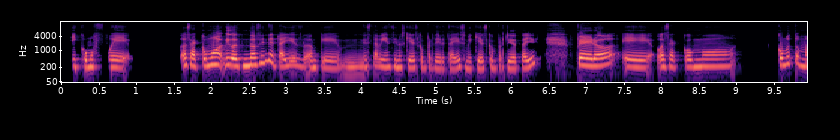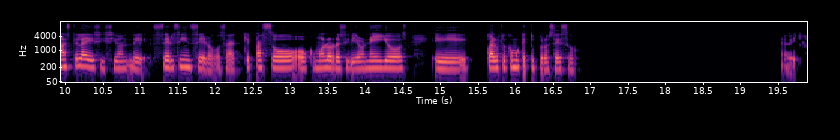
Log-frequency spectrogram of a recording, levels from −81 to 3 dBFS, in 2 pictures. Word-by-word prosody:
¿Y 215 - -4
cómo 205 +1 +1
fue? 205 - -3 0.6
O 235 - +4
sea, 230 -2 +5
¿cómo? 255 +3 +8
Digo, 245 -2 +9
no 245 +2 +6
sin 305 +6 0
detalles, 120 - +1
aunque, 185 - -3
mm, 105 0 -7
está 205 - -3
bien 210 0 -2
si 205 - -3
no 200 - -2
quieres 195 -1 -2
compartir 185 -1 -6
detalles, 170 +5 -4
si - - -8
me 170 - -7
quieres 175 0 -3
compartir 180 -2 -3
detalles, 185 - 0 0.5
pero, 235 0 +7
eh, 200 -2 +1
o 210 - +3
sea, 205 -1 -4
¿cómo 215 +2 -1 0.5
cómo 265 +4 +3
tomaste 215 0 -2
la 225 - +4
decisión 185 -2 -5
de 170 -2 -6
ser 195 -1 -3
sincero? 200 -7 -5
O - - -14
sea, 80 -1 -9
¿qué - - -9
pasó 195 -1 -1
o 185 -1 0
cómo 185 +1 -4
lo 190 0 +3
recibieron 175 0 -4
ellos? 185 0 -1 0.3
Eh, 165 -2 -3 0.2
¿cuál 185 0 +5
fue 190 -1 -7
como 200 +1 -2
que - - -5
tu 200 - -11
proceso? 165 -3 -7 2.7
A - - -13
ver. 445 -2 -10
195 Hz, 165 wpm, -24 LUFS, 180-215 Hz, 2.7 s, Digo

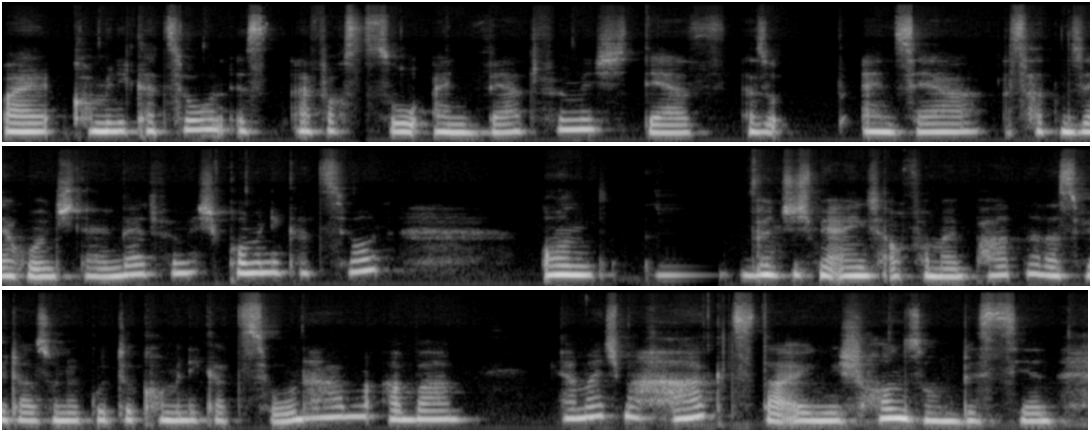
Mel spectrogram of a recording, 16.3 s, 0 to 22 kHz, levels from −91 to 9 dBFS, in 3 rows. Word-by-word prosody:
Weil 215 -1 +5
Kommunikation 225 +4 +1
ist 215 -4 -3
einfach 225 0 -3
so 210 -3 -1
ein 195 -2 +2
Wert 205 +1 -3
für 265 +1 -4
mich, 265 0 -1
der 190 -2 0
s 190 - -11 0.2
also, 205 -3 -2 0.4
ein 210 -1 +3
sehr 210 +1 -1
es 195 +3 -7
hat 220 0 -5
'n 210 - +3
sehr 205 -1 +1
hohen 195 0 +2
Stellenwert 205 +5 0
für 270 - -6
mich, 285 +2 -3
Kommunikation. 280 +3 -1 0.8
Und 230 0 +5 0.6
wünsche 230 0 +2
ich 230 -1 -3
mir 210 - +3
eigentlich 210 -2 +2
auch 195 - -7
von 205 -2 +1
meinem 195 +1 -1
Partner, 230 +4 -4
dass 215 -1 -1
wir 210 - 0
da 195 -2 -1
so 195 +1 -2
'ne 195 0 +2
gute 200 +1 -4
Kommunikation 195 +2 -1
haben, 280 +2 0
aber 220 0 +2 0.5
ja, 240 - +1
manchmal 285 -1 -1
hakt's 275 +5 +2
da 180 -3 +2
irgendwie 190 0 +3
schon 240 +6 +6
so 210 -4 -3
'n 180 -1 +3
bisschen. 185 0 -1
215 Hz, 185 wpm, -22 LUFS, 195-240 Hz, 0.8 s, schon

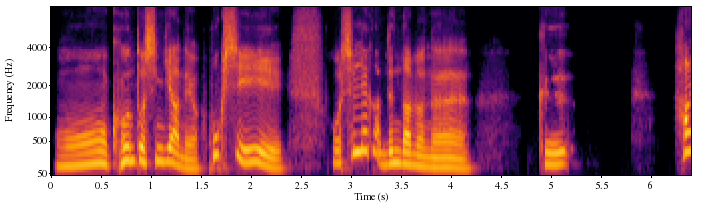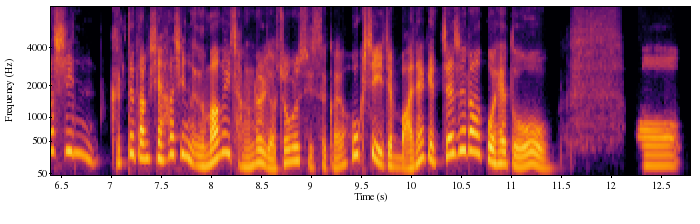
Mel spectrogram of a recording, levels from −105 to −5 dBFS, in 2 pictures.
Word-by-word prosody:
어 150 +5 -1
그건 205 +7 +1
또 205 -1 +3
신기하네요. 180 - 0
혹시 180 - 0 0.5
어 175 - -5
실례가 330 - 0
안 150 - -5
된다면은 125 -9 +1 0.7
그 160 +1 -2 1.1
하신 315 - 0
그때 190 - -2
당시에 235 -2 +3
하신 290 +2 -1
음악의 195 - +4
장르를 150 - -2
여쭤볼 180 - 0
수 205 - -10
있을까요? 125 +2 -7
혹시 285 -8 +1
이제 150 -4 +1
만약에 215 - 0
재즈라고 305 - +4
해도 140 -6 +2 0.9
어 140 0 -2
170 Hz, 270 characters per minute, -24 LUFS, 140-235 Hz, 1.1 s, 음악의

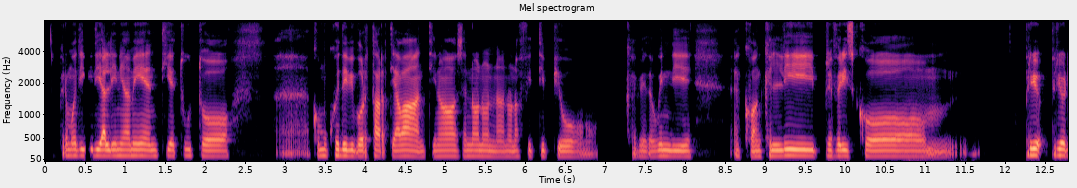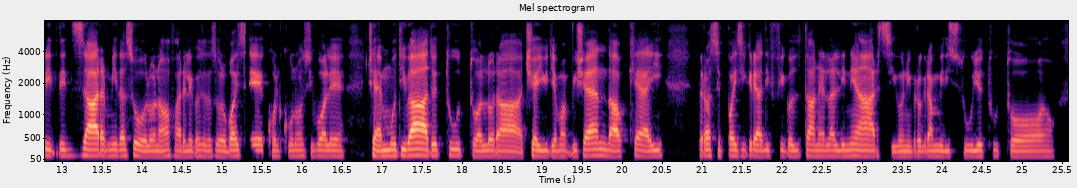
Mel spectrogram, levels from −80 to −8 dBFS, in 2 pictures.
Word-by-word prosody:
per 125 - -8
motivi 130 0 -3
di 130 0 +1
allineamenti 125 0 0
e 120 - -4
tutto, 115 -2 -3 0.6
ehm, - - -13
comunque 125 +1 -4
devi 125 -1 +1
portarti 120 0 -2
avanti 115 -1 +2
no, 120 0 0
se 115 - -7
no 120 0 -2
non 115 -1 -3
non 110 +1 -5
affitti 115 0 -9
più, 110 -1 -6 0.4
capito. 110 -1 -9
Quindi 115 -1 -2 0.4
ecco, - - -9
anche 115 +2 -4
lì 125 -1 +3
preferisco 115 -1 -1
mhmm, - - -9 0.9
pri 135 -1 +2
prioritizzarmi 125 -2 +3
da 125 - +1
solo 115 -3 0
no, 115 +2 0
fare 115 -2 -3
le 115 - -2
cose 120 +1 -4
da 115 - -5
solo 115 -1 -2
poi 120 0 +2
se 120 0 +2
qualcuno 120 0 -6
si 115 0 -5
vuole 120 -1 -1 0.2
cioè 125 - +1
è - - +2
motivato 130 +1 +7
e 125 - -4
tutto, 130 -2 -4
allora 115 -2 +2
ci 125 - +1
aiutiamo 120 0 +1
a 120 - -3
vicenda 125 -1 +4
okay, 115 +1 0 0.4
però 120 +1 0
se 125 -2 -2
poi 125 0 0
si 120 0 -4
crea 120 -2 +3
difficoltà 120 +1 -3
nell'allinearsi, 120 -1 +1
con 110 0 -3
i 110 - -3
programmi 115 +1 -2
di 110 - -3
studio 115 +1 -2
e 120 - -7
tutto, 110 -1 -4
120 Hz, 150 wpm, -25 LUFS, 115-125 Hz, 0.9 s, motivato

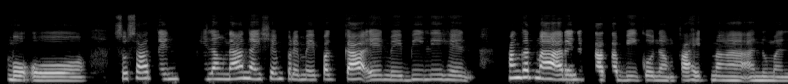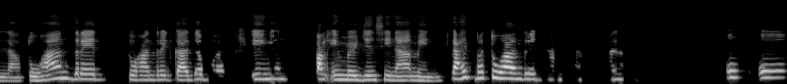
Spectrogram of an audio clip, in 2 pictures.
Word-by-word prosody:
Oo, 195 -3 +1 0.8
so - - -7
sa'tin 270 -3 -1 0.2
bilang 250 +1 -2
nanay 255 0 +2
siyempre 265 -3 -5
may 215 -1 -7
pagkain, 230 -2 +2
may 205 -2 -5
bilihin, 220 +3 -7 0.3
hangga't 315 +1 +4
maaari 225 -5 +5
nagtatabi 210 -3 -2
ko 200 0 -3
ng 180 -2 -4
kahit 195 -1 0
mga 185 -2 -2
ano 185 0 0
man 170 -2 -3
lang 160 -1 -6
200, 240 +4 +1 0.2
200 210 -1 -3
kada 205 +1 +1
buwan, 215 0 -8 0.3
eh, 245 0 -1
'yung 250 0 -4 0.3
pang-emergency 210 -3 +2
namin 185 -3 -2
kahit 265 +5 +6
ba 290 - +3
200 265 -5 +6
lang 220 0 -18
siya 210 - -25 0.3
ano. 235 +1 -6 1.0
Oo, 315 0 0
220 Hz, 135 wpm, -21 LUFS, 200-255 Hz, 1.0 s, kahit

